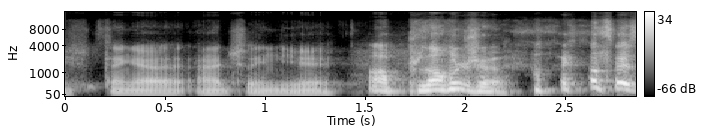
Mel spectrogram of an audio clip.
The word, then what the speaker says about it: Plongeur: Oh, plongeur. I thought they were saying bonjour. Bonjour. Bonjour, monsieur. Bonjour. How's it pronounced?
